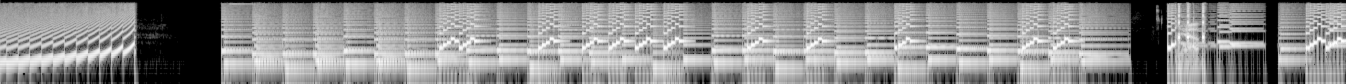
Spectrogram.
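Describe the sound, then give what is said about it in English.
Frogger arcade video game sound effects during successful play: a warbling rising sweep, a short silence, then a bouncy electronic tune of repeated beeping notes, followed after a brief gap by a jumbled burst of electronic tones. “That's a bunch of successful frogging. That's how you know you're successful at Frogger, if you hear all this noise.”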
